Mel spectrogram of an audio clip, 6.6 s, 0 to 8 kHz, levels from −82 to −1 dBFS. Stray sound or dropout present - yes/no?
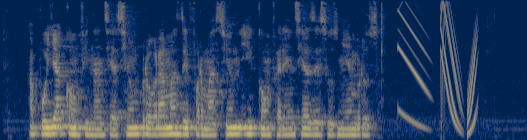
yes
